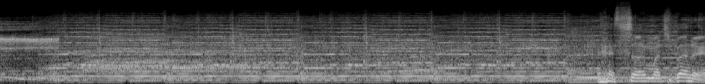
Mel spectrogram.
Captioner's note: audience cheering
